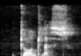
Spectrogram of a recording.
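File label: "dauntless", British English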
